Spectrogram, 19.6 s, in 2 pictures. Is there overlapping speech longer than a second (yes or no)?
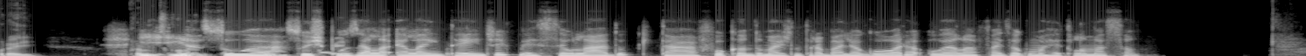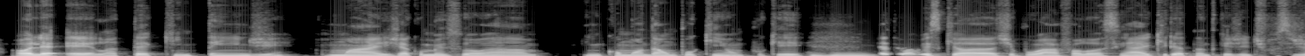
yes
